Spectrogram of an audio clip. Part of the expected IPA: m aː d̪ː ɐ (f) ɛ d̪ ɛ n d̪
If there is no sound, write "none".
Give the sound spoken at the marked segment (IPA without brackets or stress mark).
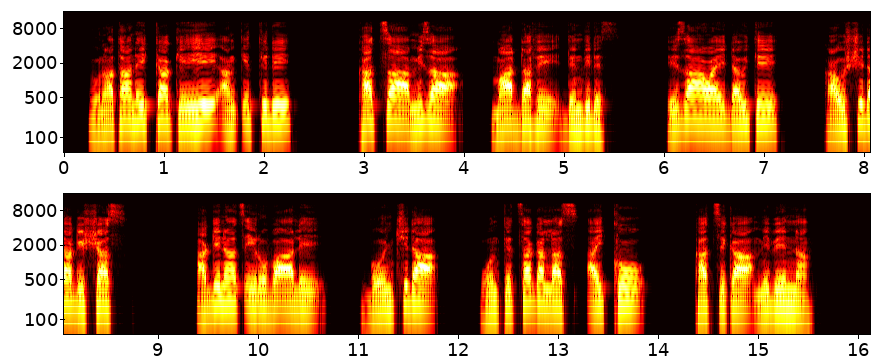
f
